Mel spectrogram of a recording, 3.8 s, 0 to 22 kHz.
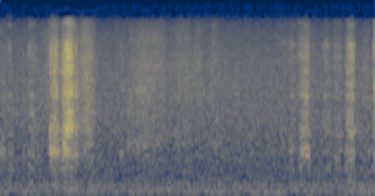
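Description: A Montblanc 146 fountain pen with a fine nib scratching across paper, faint close strokes in a few short bursts over a low steady hiss, no voices.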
